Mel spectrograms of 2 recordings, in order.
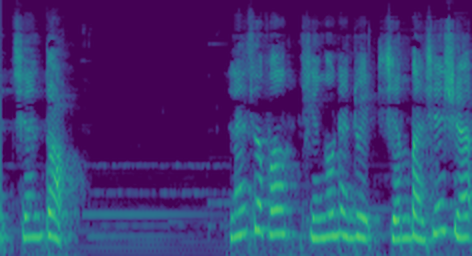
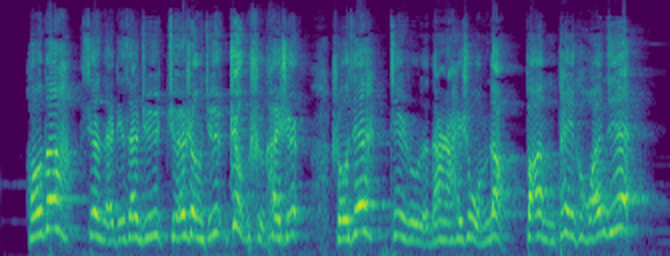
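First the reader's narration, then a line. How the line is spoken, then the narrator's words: Loud. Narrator (Chinese): 九州子豪大声地说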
